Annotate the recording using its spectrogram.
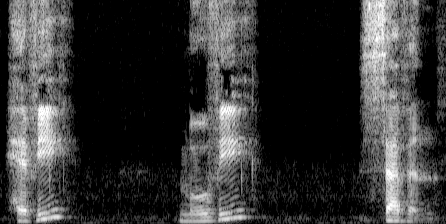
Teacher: And I'm pushing air out also. >> Air is being pushed out through the front teeth and the bottom lip too. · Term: V sound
